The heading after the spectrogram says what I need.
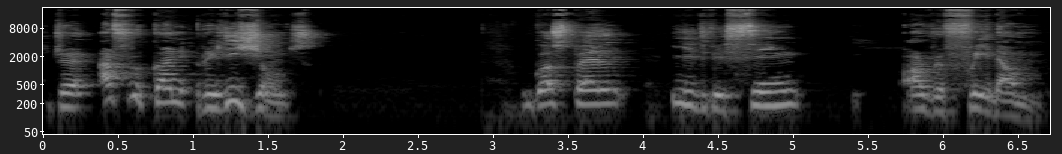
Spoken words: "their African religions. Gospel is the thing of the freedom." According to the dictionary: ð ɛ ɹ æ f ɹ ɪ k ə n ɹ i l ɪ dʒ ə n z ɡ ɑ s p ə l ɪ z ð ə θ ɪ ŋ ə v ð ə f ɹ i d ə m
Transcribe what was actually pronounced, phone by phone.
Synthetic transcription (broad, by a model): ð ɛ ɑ f ɹ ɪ k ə n ɹ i l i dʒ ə n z ɡ ɑ s p ə l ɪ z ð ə s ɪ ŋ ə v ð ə f ɹ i d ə m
